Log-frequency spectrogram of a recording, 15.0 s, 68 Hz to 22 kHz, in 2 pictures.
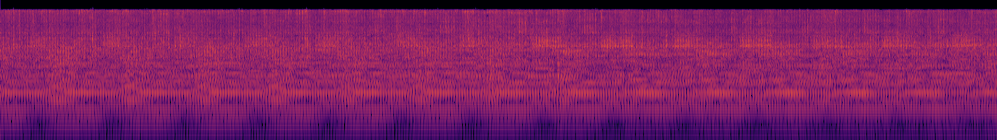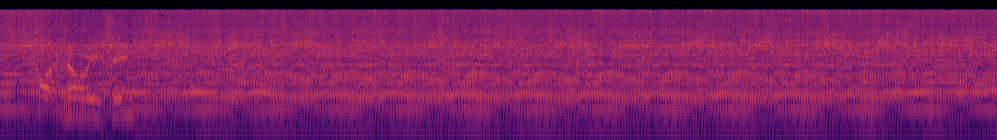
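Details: Copeland ZB42KCE scroll compressor on a condensing unit, warmed up after restart: loud constant hum with rough gritty rattle, noisier than it should be; earlier not pumping, noise later changed and it seemed to stop pumping again.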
